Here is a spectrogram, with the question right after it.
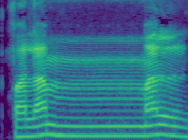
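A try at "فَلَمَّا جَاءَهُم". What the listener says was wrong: Ma. Ma. Ma. Bukan mal. Maja.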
